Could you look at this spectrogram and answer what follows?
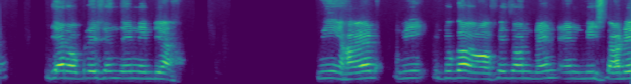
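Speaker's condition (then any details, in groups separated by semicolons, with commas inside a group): Motor neuron disease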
